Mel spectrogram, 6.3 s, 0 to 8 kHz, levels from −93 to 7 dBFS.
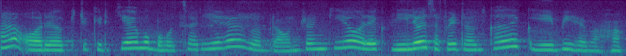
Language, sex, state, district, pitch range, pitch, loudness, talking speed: Hindi, female, Bihar, Jamui, 230-305 Hz, 260 Hz, -32 LUFS, 260 wpm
